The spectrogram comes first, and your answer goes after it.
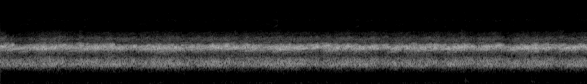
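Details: Brief stretch of a frog chorus, numerous callers producing a steady, pulsing trill in two layers of pitch, loud and constant with no other sounds.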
